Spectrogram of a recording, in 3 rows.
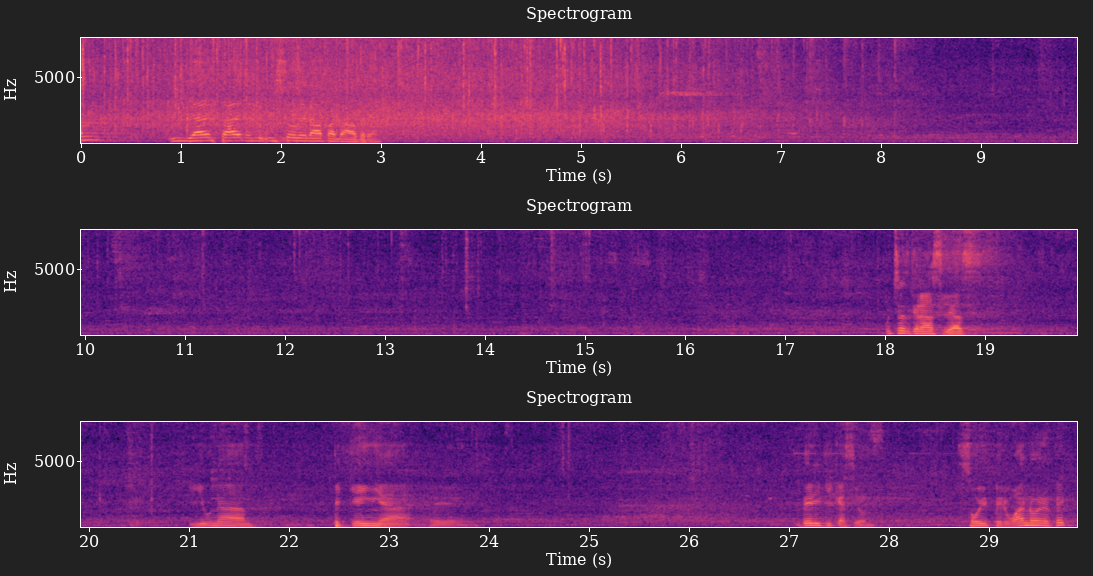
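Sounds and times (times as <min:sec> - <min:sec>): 
audience applause: 0:00.0 - 0:08.4
speech: 0:00.9 - 0:03.1, 0:18.1 - 0:19.0, 0:21.1 - 0:21.8, 0:22.6 - 0:23.9, 0:27.1 - 0:28.0, 0:28.8 - 0:29.8.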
